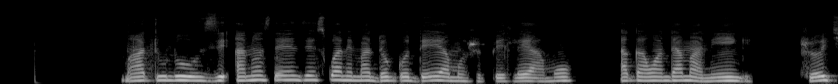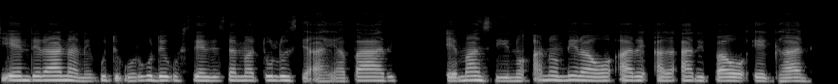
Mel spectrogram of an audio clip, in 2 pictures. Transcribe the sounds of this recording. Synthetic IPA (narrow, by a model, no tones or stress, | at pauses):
matuluziʔano̞senze̞swane̞madʱo̞ɡʱo̞dʱe̞jamuʐibʱe̞ɬejamo | akawandamaniːŋɡi | ʐ̥ot͡ʃie̞nde̞ɾanane̞kutiʔuɾikuɗekuseenzesamatuluzḭa̰ja̰pari | emazino̞ʔa̰no̞miɾawoʔaaɾipawo̞ʔe̞ɡʱaːna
